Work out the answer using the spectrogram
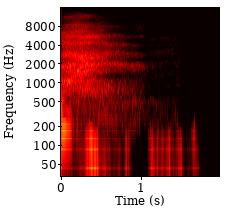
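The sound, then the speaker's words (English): A deep breath drawn in through the nose and let out through the mouth during a breathing exercise. It is one long, airy rush that fades over about a second and a half, followed by a few soft, low puffs. “Inhaling really deep in through your nose. And exhaling through the mouth.”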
